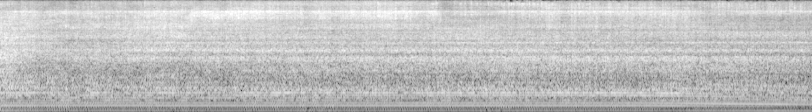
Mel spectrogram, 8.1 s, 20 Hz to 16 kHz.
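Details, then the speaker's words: Stihl TS350 Super cut-off saw, two-stroke, restarted after rebuild with new cylinder, piston, crank bearings and seals: high buzzy fairly steady rev that sags near the end, sounding slightly rich; boggy running, needs carb adjustment. "excellent we have a working saw um what i'm gonna do now it's just a bit boggy in places i'm gonna adjust a few things"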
